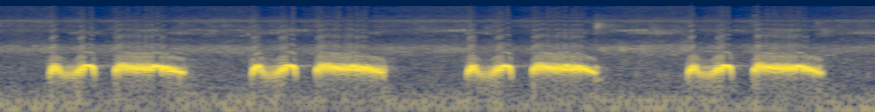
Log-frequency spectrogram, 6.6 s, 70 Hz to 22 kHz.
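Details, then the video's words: Spotted dove call for luring and provoking wild doves: a quick two-humped coo followed by a long, even, low coo, the phrase repeating every 1.5 seconds or so, four times. "SUARA BURUNG TEKUKUR UNTUK PIKAT DAN PANCINGAN"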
